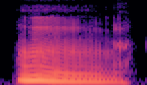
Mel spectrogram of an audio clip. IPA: ŋ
